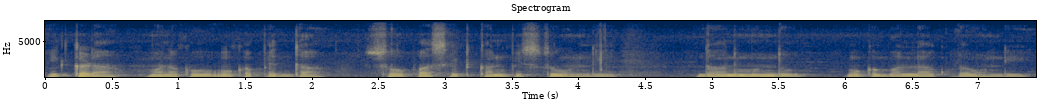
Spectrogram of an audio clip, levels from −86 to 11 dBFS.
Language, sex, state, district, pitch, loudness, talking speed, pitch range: Telugu, male, Telangana, Mahabubabad, 115 Hz, -21 LUFS, 105 wpm, 115-120 Hz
